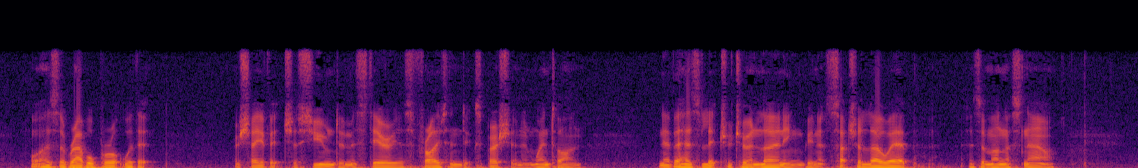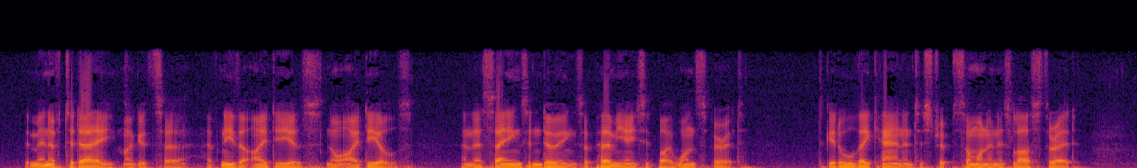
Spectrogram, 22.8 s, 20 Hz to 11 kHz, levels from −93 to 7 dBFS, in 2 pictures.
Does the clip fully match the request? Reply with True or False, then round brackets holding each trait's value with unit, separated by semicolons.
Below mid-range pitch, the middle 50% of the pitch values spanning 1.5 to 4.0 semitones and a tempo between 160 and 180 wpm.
True (95 Hz; 2.7 semitones; 175 wpm)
